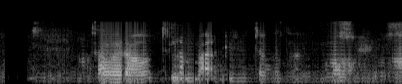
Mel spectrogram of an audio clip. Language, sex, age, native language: Icelandic, female, 15, Icelandic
